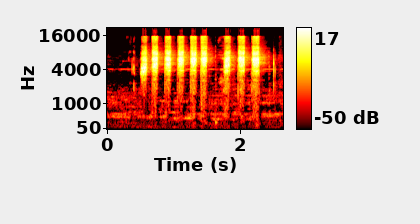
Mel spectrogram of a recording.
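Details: Tame pied bushchat with a rapid series of about nine bright, sharp high notes, two short bursts separated by a brief pause, loud and clean against a quiet background.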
